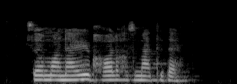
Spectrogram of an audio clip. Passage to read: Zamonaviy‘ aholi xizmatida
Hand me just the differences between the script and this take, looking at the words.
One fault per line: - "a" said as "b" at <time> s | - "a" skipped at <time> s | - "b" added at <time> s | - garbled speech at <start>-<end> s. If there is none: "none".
none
